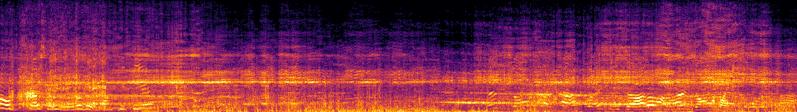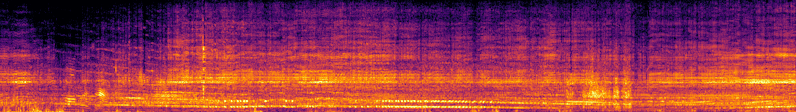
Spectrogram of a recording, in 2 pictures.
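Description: An electric motor whines, rising and falling in pitch as the bike speeds up and slows.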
